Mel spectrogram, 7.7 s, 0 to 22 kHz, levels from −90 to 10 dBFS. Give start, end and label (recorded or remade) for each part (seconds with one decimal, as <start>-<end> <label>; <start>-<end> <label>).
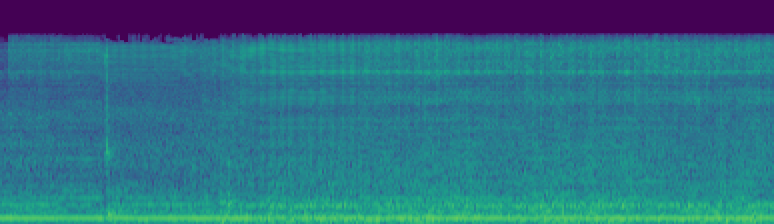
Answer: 0.0-1.0 remade; 1.0-3.6 recorded; 3.6-7.7 remade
